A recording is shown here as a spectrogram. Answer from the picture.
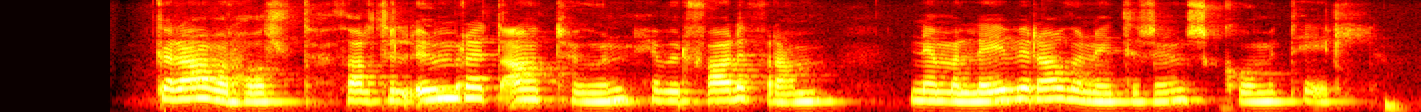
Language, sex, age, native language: Icelandic, female, 20-29, Icelandic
